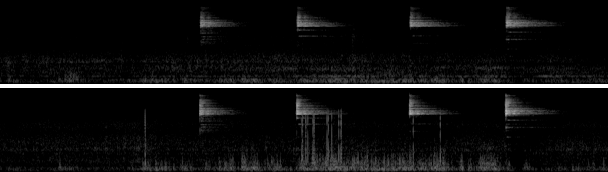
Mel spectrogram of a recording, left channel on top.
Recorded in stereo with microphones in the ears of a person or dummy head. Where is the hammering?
55° right (ahead or behind), 1.1 m.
